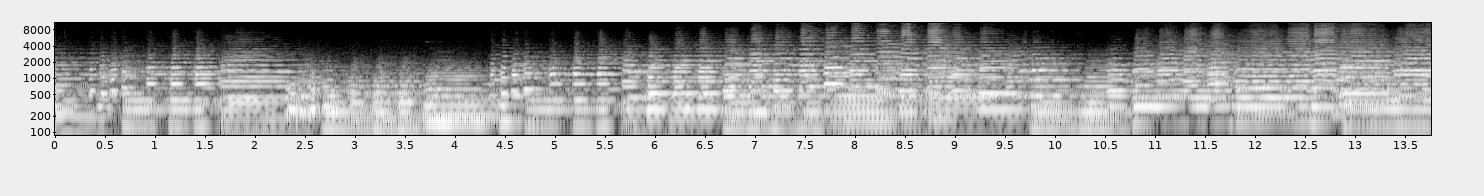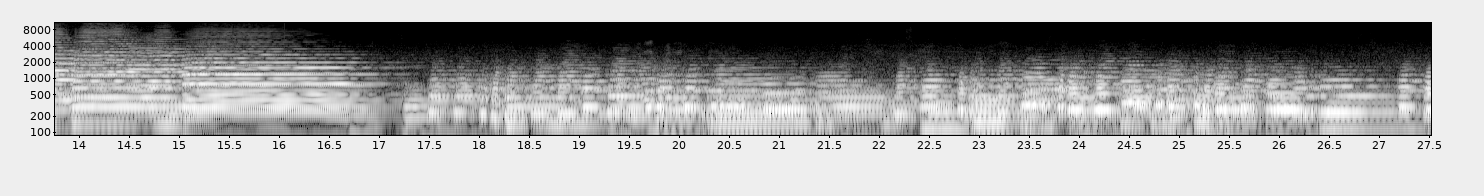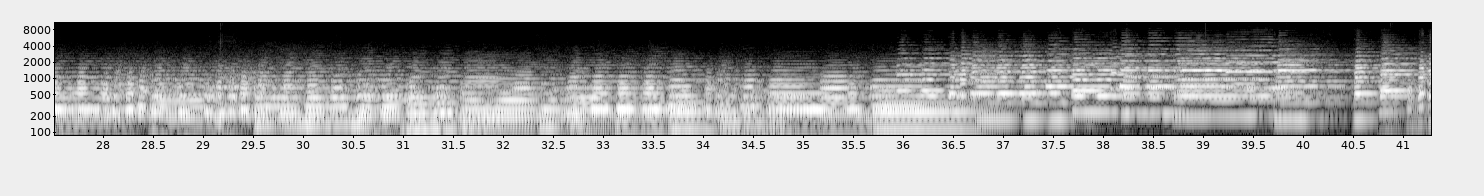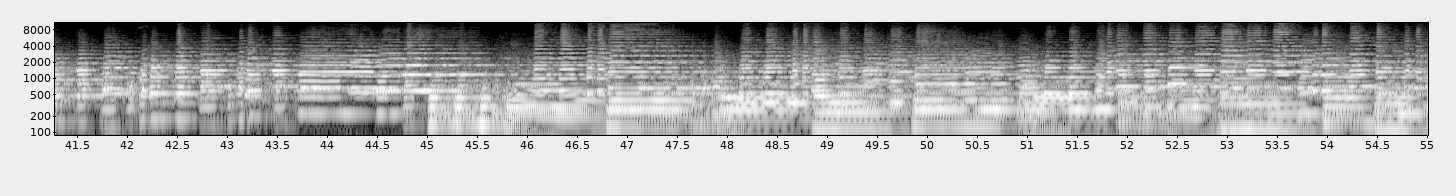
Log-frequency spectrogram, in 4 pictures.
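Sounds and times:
brass ensemble playing chords: 0.0s - 55.0s.

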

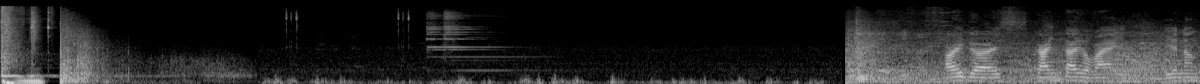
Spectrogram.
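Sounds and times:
notification bell ding: 4.3s - 5.5s.

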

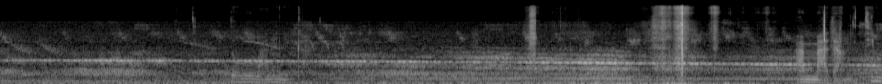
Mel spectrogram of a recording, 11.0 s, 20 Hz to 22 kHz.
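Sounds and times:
distant siren-like whine: 0.0s - 11.0s.

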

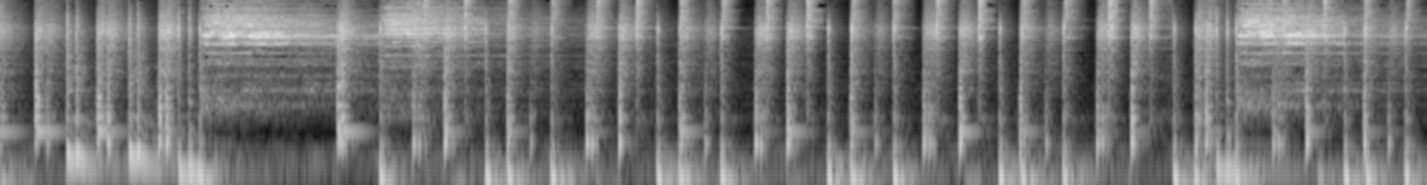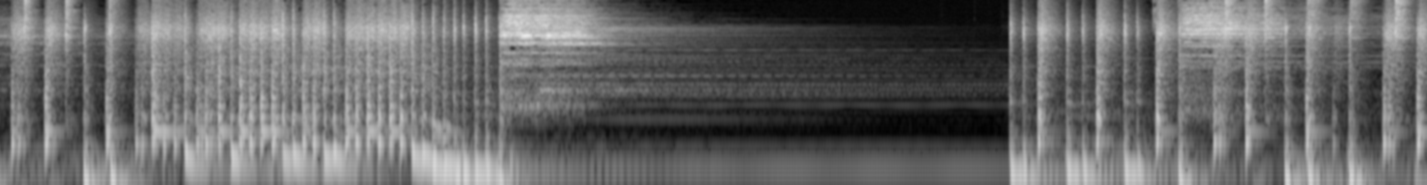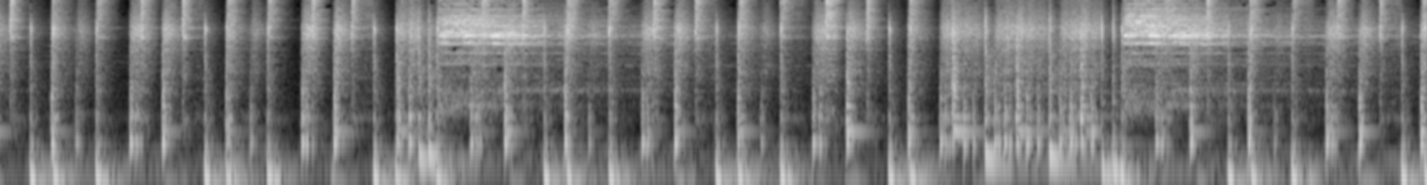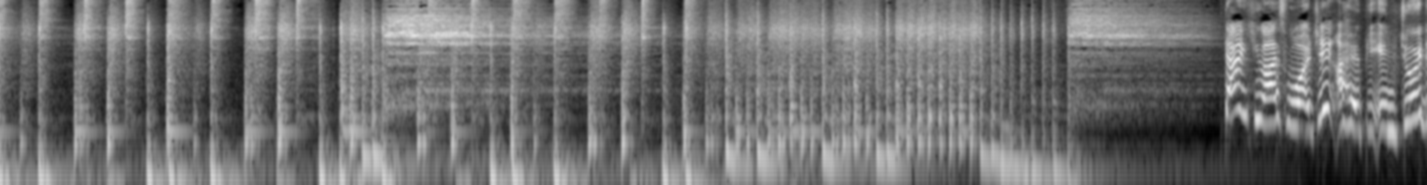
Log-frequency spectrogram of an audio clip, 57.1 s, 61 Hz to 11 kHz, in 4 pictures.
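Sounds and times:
drum kit beat: 0.0s - 20.8s, 24.4s - 56.1s.

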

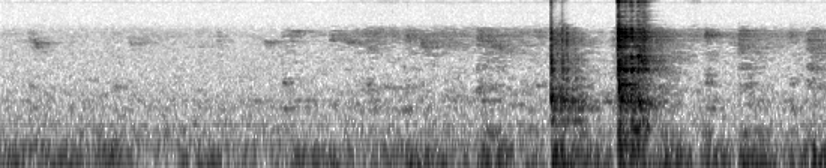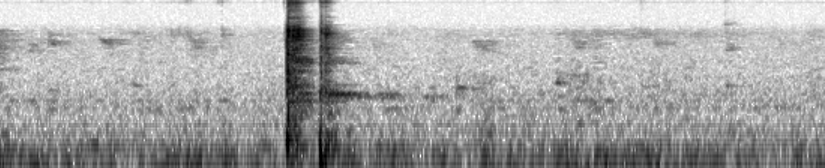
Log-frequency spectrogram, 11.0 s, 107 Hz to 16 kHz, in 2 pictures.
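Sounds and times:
kitchenware clinking: 3.6s - 4.6s.

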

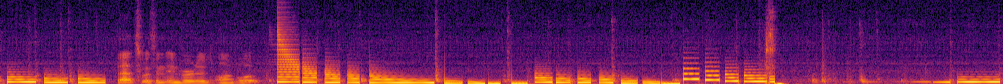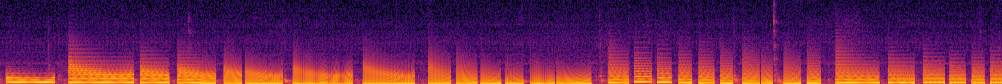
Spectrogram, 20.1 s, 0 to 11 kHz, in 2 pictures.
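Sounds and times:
synthesizer notes: 0.0s - 1.2s, 2.8s - 7.8s, 9.3s - 20.0s.

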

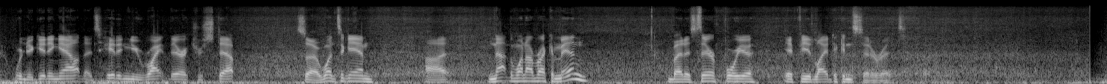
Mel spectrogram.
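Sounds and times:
surf breaking on rocks: 0.0s - 11.0s
wind rumbling on microphone: 0.0s - 11.0s.

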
